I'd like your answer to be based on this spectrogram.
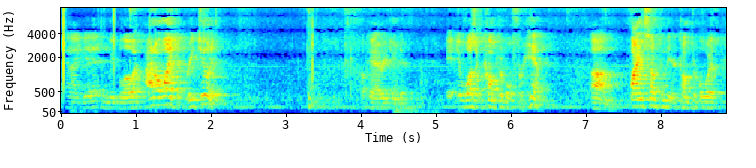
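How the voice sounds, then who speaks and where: A man with a bright, forceful voice gives a folksy instructional talk, repeating key points in plain words. He is picked up from a distance in a roomy space, with faint noise behind him. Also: medium pitch, rapid-fire. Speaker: seminar presenter, experienced waterfowl hunter. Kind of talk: informal instructional talk to a group. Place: indoor seminar at a museum.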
